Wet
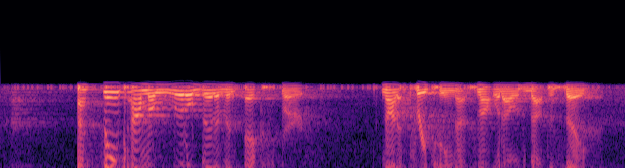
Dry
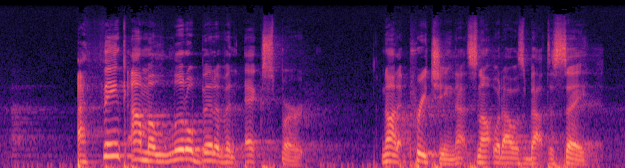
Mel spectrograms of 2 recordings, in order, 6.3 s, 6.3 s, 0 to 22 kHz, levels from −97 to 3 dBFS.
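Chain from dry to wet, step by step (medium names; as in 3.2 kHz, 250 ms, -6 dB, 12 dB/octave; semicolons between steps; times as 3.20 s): frequency inversion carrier 2.6 kHz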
